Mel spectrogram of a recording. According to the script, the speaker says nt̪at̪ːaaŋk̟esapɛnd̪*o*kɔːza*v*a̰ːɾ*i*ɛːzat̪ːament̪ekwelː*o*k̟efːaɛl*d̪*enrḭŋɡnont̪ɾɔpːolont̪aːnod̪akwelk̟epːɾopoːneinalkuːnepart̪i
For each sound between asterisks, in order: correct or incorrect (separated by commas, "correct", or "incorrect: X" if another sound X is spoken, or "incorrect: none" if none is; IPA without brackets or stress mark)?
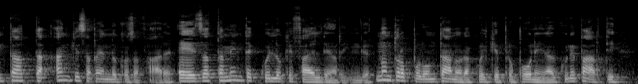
correct, incorrect: f, incorrect: e, correct, correct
